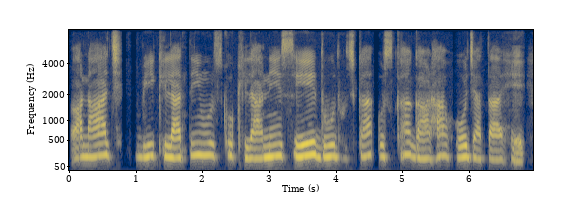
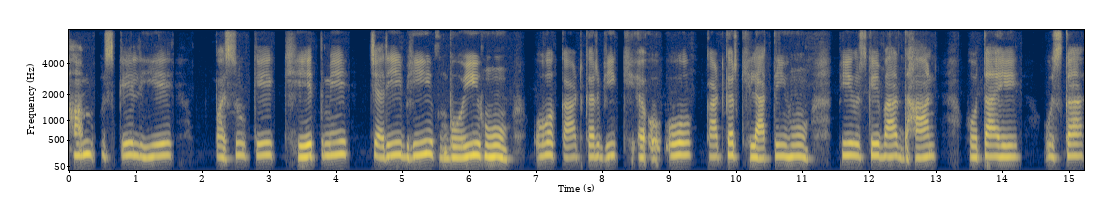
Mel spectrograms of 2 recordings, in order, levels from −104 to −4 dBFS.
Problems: background sounds at intervals, continuous background conversations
